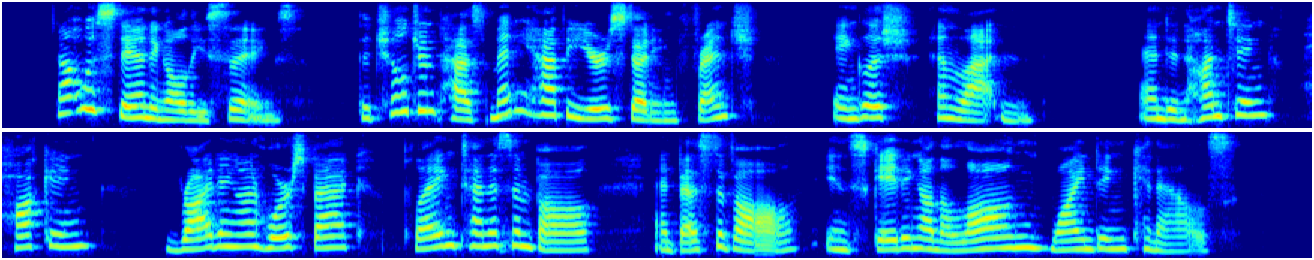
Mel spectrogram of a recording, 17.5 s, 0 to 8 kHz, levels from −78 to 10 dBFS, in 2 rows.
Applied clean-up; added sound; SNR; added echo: none; none; none; none.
